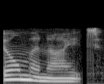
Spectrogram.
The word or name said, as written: ilmenite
